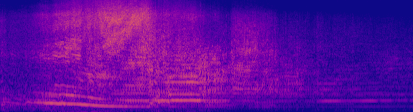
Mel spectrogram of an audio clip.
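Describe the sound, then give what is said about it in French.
A car passes by at idle with a low, humming engine tone. It swells to a loud peak, then fades as the pitch drops slightly. “Passage au ralenti.”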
